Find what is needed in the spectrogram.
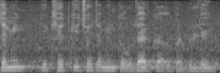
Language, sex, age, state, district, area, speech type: Maithili, male, 18-30, Bihar, Supaul, rural, spontaneous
